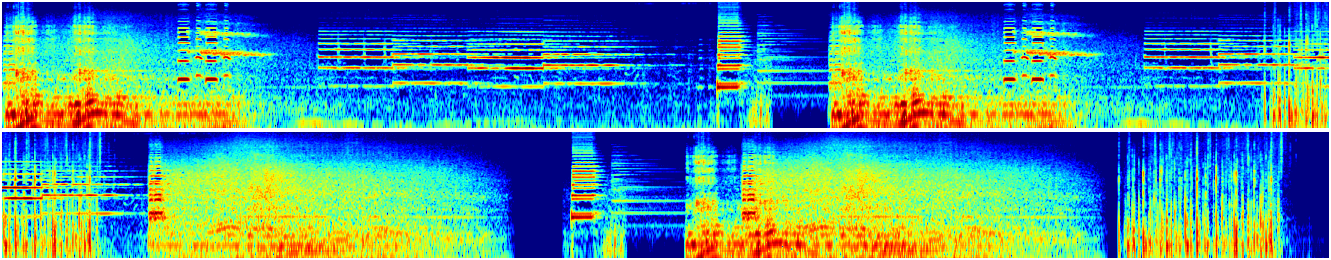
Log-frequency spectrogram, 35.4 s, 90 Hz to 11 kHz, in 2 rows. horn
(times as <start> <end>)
2.3 3.4, 4.2 10.0, 27.5 28.1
